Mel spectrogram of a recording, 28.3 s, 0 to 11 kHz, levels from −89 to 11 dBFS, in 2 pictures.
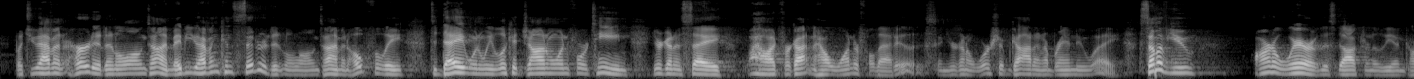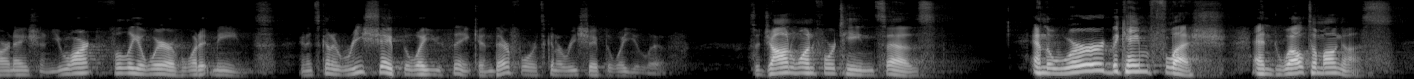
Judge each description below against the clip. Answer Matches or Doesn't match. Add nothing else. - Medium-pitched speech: Matches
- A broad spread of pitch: Doesn't match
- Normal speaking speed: Doesn't match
